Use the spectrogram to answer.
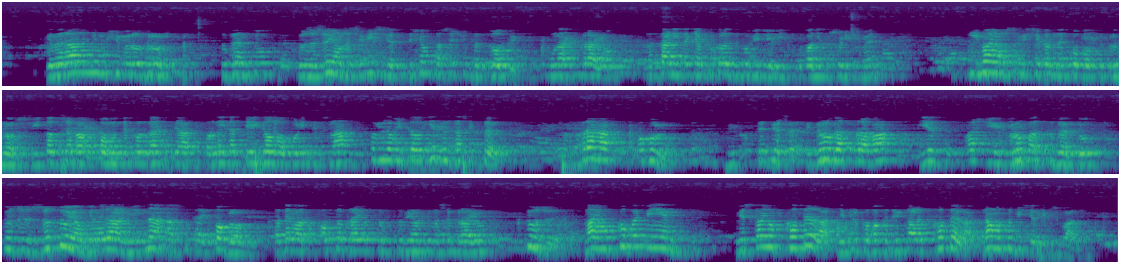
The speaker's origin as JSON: {"language": "Polish", "town": "Lublin", "region": "Lublin Voivodeship", "country": "Poland", "said": "jestem z Lublina"}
